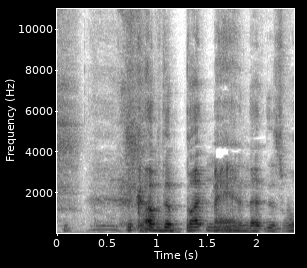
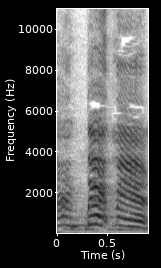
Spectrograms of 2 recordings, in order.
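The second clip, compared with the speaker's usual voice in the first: higher childlike put-on voice, like a little kid. Joking about a boy at his dad's grave: like a little kid saying it. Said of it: "like a little kid saying it".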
